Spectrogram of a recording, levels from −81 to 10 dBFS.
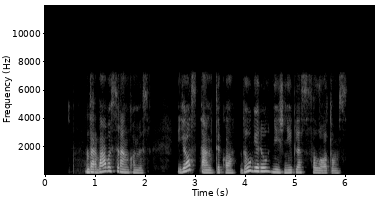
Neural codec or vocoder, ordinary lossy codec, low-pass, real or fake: codec, 16 kHz, 4 kbps, FreqCodec, smaller model; AAC, 64 kbps; 7.2 kHz; fake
